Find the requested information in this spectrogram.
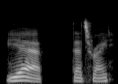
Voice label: fem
